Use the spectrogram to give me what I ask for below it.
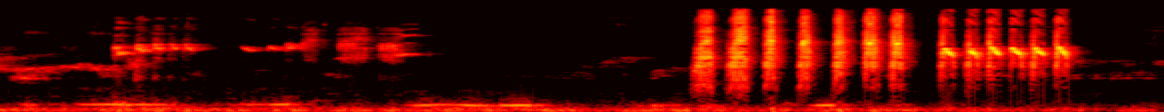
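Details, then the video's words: Grey-cheeked Bulbul used as a lure to stimulate quiet bulbuls to sing: a few soft, wavering whistles, then a loud burst of about a dozen rapid, harsh chattering notes over a faint low hum. "Pancingan Cucak Jenggot Malas Bunyi"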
